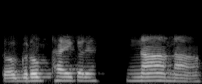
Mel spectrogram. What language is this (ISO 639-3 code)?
snd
